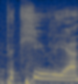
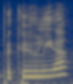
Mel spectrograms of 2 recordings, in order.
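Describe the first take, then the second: First: The middle syllable sounds like 'you'. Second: The middle syllable sounds like 'oo', American style.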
